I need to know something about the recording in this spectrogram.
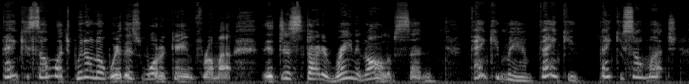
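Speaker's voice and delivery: put-on very high, loud, grateful kids; excited, high-pitched thank-yous; polite, gushing thanks. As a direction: imitate youngsters bursting with gratitude. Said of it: "They were so polite".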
